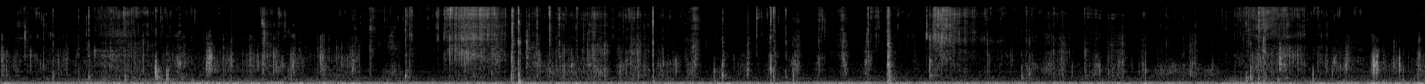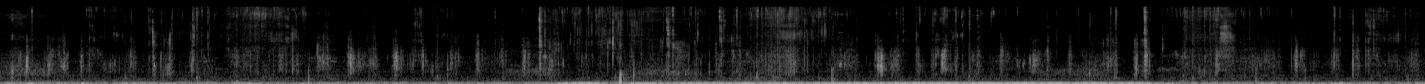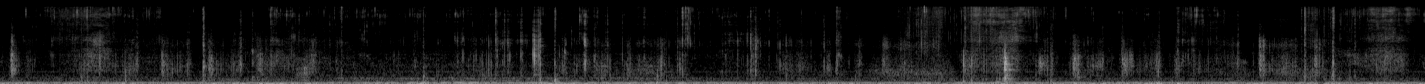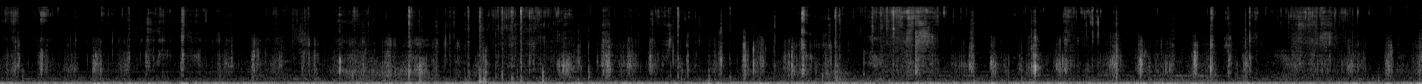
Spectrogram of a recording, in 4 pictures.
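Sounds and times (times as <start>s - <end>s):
crunchy crackles of food: 0.0s - 56.9s
person chewing food wetly: 0.0s - 56.9s
low hum: 9.0s - 42.1s.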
